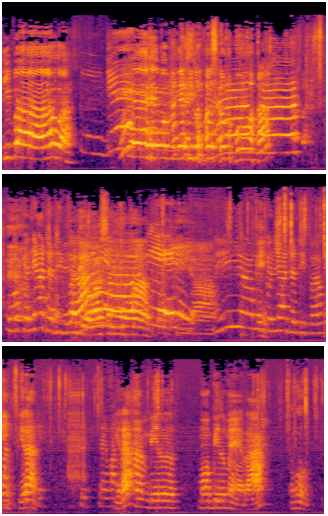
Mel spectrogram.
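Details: Adult therapist speaking to a child; typical adult speech.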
